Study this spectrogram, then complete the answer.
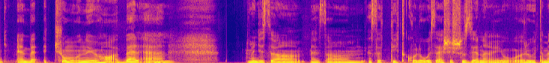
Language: Hungarian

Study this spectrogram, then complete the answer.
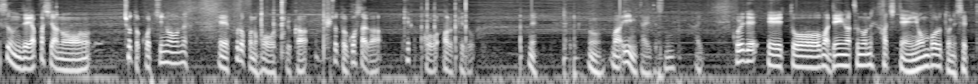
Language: Japanese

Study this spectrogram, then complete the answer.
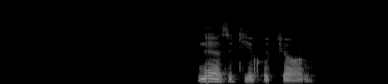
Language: Luo (Kenya and Tanzania)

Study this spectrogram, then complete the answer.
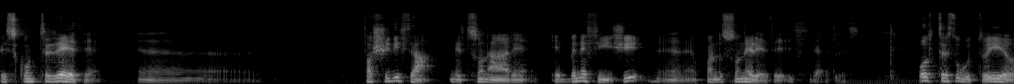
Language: Italian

